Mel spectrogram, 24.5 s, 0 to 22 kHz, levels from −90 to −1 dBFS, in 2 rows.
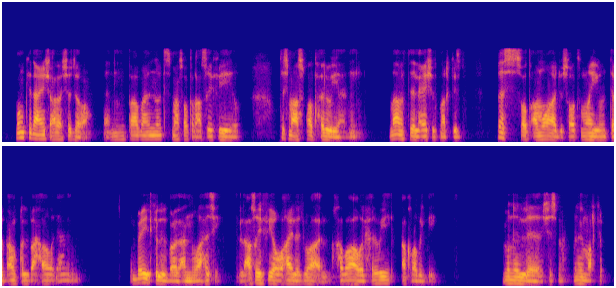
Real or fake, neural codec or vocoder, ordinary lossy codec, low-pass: fake; codec, 44.1 kHz, 7.8 kbps, DAC; none; 5.4 kHz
